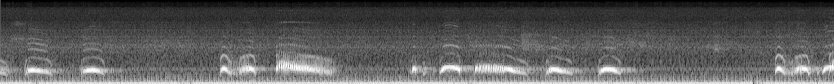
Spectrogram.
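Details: Lure sound of a vocal Javanese spotted dove: paired short coos, then phrases of arched coos ending in longer falling notes, repeated with brief gaps, over a constant low hum.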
